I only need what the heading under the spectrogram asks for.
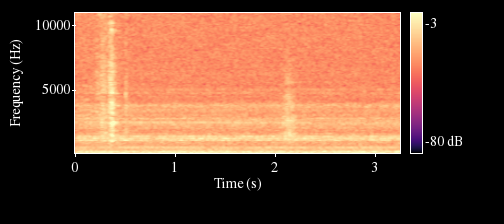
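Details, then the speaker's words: WIPPRO diesel heater heating a camping ARB room, blower on high: low, smooth, even hum with no ticking or clicking, just blower noise. Normal running. "Very impressed with this heater. No ticking whatsoever, just the blower noise, and that's on high."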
